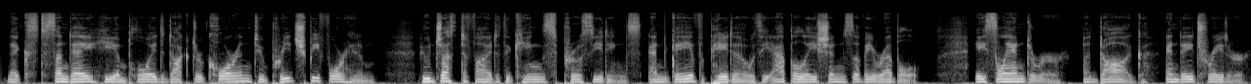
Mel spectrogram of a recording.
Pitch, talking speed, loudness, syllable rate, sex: 110 Hz, 145 wpm, -18 LUFS, 4.3 syllables/s, male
